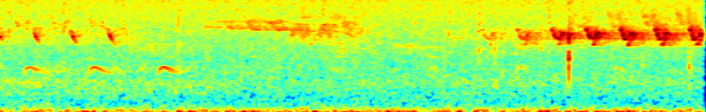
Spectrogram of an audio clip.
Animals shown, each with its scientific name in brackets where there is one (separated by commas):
Ovenbird (Seiurus aurocapilla), Red-eyed Vireo (Vireo olivaceus), Chestnut-sided Warbler (Setophaga pensylvanica), American Crow (Corvus brachyrhynchos)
